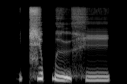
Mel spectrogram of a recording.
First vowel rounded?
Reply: no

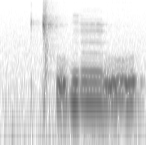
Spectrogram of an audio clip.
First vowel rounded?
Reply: yes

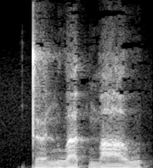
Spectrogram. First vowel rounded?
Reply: yes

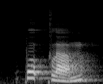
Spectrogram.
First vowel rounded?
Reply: yes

